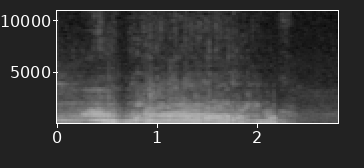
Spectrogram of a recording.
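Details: Captive lions at Linton Zoo during mating: one harsh, rolling roar-growl lasting about two seconds, rough and throaty, fading off abruptly into quiet.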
